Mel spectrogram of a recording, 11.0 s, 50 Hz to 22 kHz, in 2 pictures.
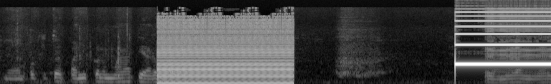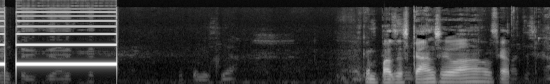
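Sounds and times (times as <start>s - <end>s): speech: 0.0s - 1.6s, 9.0s - 11.0s
high-pitched censor bleeps: 1.6s - 3.0s, 4.6s - 6.7s
low buzzing sound effect: 1.6s - 3.0s.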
